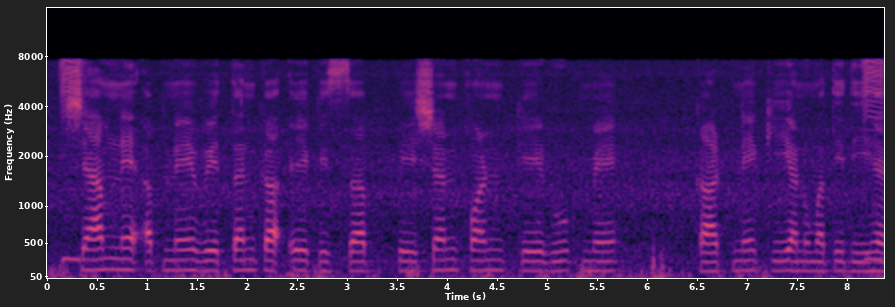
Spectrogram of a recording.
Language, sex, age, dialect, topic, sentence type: Hindi, male, 18-24, Awadhi Bundeli, banking, statement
